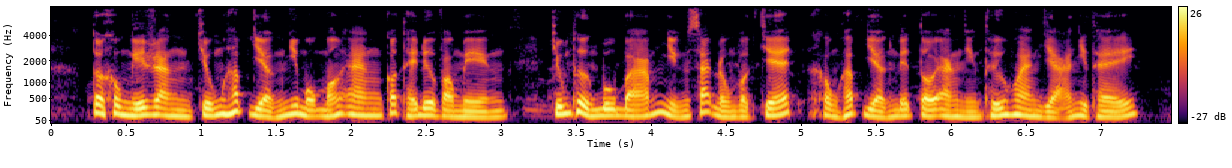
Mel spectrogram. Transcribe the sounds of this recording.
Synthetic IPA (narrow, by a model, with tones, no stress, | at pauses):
t̪o˧jxə˧wŋ͡mŋḭ˧˥za˨˩ŋt͡ɕʊ˨˦ŋ͡mɦəː˦˥p̚zə̰˧˥nɲɨ˧mo˨˩t̚mɔ˨˦nʔa˧nkɔ˨˦t̪ʰe˧˩ɗɨ˧əvaː˨˩wmḭ˧˨ənt͡ɕʊ˨˦ŋ͡mt̪ʰɨ˨˩əŋɓu˧ɓaː˨˦mɲɨ̰˧˥ŋsaː˦˥k̚ɗo̰˧˨wŋ͡mvə˨˩t̚t͡ɕe˦˥t̚xə˧wŋ͡mɦə˦˥p̚zə̰˧˥nɗe˨˦t̪o˧jʔa˧nɲɨ̰˧˥ŋt̪ʰɨ˨˦ɦwaː˧ŋza̰ː˧˩ɲɨ˧t̪ʰe˨˦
